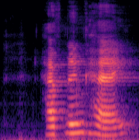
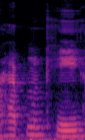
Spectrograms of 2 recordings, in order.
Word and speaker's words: Half Moon Cay: We went to Half Moon Cay. That's or Half Moon Key, however you want to pronounce it.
